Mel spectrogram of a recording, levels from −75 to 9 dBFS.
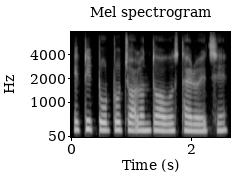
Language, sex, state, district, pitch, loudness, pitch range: Bengali, female, West Bengal, Cooch Behar, 210 Hz, -16 LUFS, 200-220 Hz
